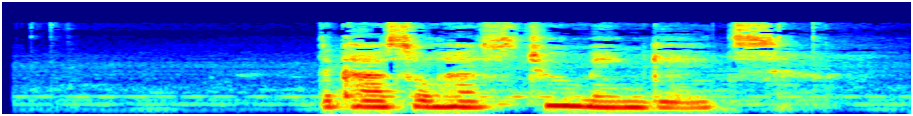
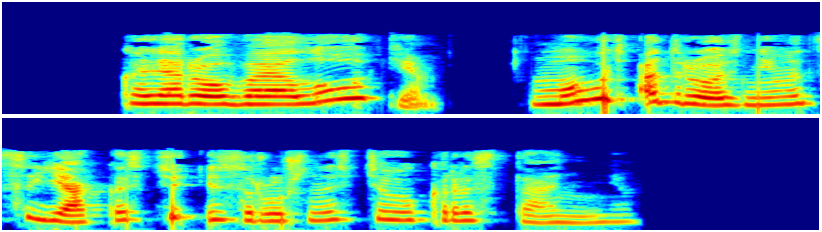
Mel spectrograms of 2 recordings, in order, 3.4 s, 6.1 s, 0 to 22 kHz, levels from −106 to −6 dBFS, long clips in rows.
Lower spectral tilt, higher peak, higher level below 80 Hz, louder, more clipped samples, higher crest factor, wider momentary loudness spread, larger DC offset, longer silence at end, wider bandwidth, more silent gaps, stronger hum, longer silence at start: about the same, -3.5 dB/octave vs -4.5 dB/octave; about the same, -2 dBFS vs -2 dBFS; about the same, -60 dBFS vs -56 dBFS; about the same, -18 LUFS vs -19 LUFS; neither; about the same, 18 dB vs 18 dB; second, 7 LU vs 17 LU; neither; second, 0.45 s vs 0.7 s; first, 11.5 kHz vs 8 kHz; second, none vs 1.69-1.90 s; neither; first, 1.2 s vs 0.45 s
